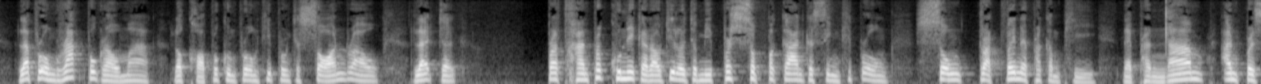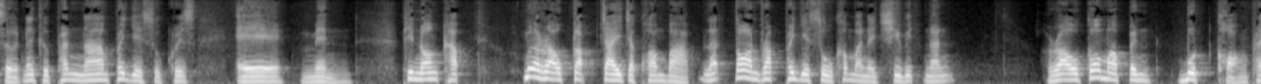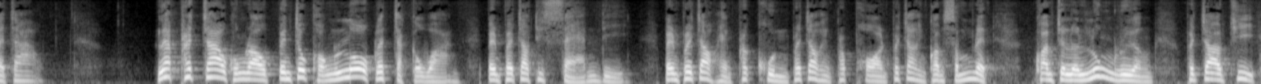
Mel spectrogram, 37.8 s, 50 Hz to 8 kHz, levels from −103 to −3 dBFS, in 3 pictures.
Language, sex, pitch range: Thai, male, 130-175 Hz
